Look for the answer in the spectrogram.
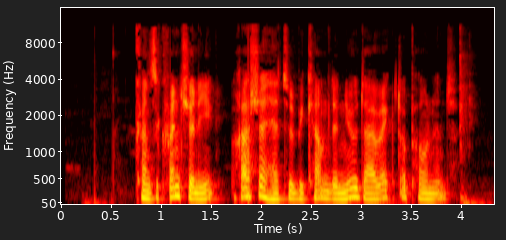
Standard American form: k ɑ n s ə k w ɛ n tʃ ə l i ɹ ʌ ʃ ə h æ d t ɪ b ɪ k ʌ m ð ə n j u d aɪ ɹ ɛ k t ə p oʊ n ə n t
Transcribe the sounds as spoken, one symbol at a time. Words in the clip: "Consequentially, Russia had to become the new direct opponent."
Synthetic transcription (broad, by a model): k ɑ n s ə k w ɛ n ʃ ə l i ɹ ʌ ʃ ə h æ d t ɪ b ɪ k ʌ m ð ə n j u d aɪ ɹ ɛ k t ə p oʊ n ə n t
